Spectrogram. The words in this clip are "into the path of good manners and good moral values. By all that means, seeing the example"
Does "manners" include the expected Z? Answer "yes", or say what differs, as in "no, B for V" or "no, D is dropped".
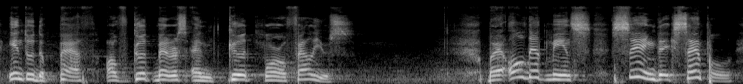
no, S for Z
